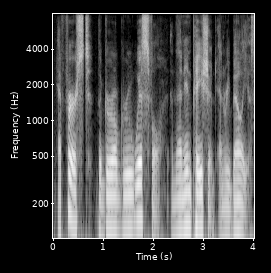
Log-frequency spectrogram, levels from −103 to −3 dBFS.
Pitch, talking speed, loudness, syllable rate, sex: 110 Hz, 165 wpm, -17 LUFS, 4.5 syllables/s, male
